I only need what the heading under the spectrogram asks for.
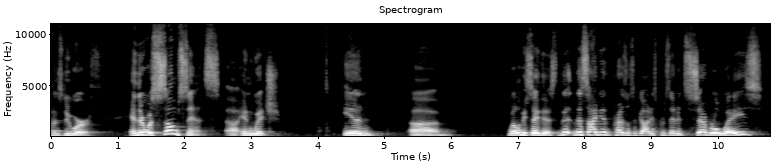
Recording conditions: large echoing room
